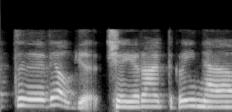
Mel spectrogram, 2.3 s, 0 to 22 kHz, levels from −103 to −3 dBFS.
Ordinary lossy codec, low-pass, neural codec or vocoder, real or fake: AAC, 32 kbps; 7.2 kHz; codec, 16 kHz, 2 kbps, X-Codec, HuBERT features, trained on LibriSpeech; fake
